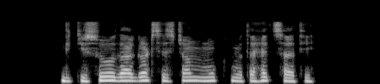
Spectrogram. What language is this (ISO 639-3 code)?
pus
